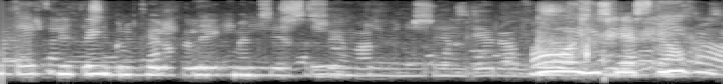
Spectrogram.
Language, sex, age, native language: Icelandic, female, 18-19, Icelandic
